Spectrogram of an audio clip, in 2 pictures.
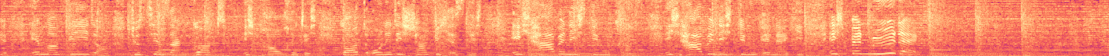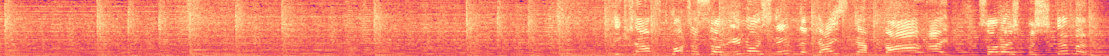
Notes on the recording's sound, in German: Zeal Church Dresden. Audiomitschnitt der Predigt.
